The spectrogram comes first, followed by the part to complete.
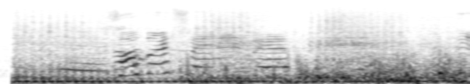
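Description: A car engine's low steady hum heard inside the cabin, under loud children's voices.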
